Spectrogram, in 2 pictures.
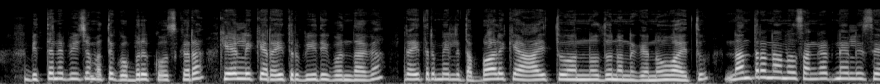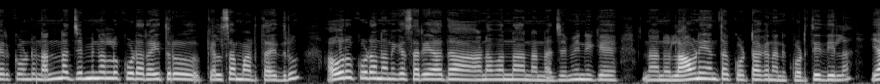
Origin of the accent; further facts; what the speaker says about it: Betkaduru, Karnataka, India; ನನ್ನ ಬಾಲ್ಯ ಜೀವನ ಅಂತೂ ಬೆಟ್ಕಡೂರು ಗ್ರಾಮದಲ್ಲಿ ಪ್ರಾಥಮಿಕ ಶಾಲೆ, ನಂತರ ಹಿರಿಯ ಪ್ರಾಥಮಿಕ ಶಾಲೆ ತಾಳಿಕಟ್ಟೆ ಅಂತ, ಹೈಸ್ಕೂಲು ಚನ್ನಗಿರಿ ಅಂತ, PUC ಶಿವಮೊಗ್ಗ.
